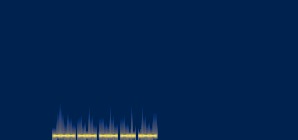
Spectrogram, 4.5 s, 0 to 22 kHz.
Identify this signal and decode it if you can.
Morse code, heard as a keyed tone, about 44 wpm, 700 Hz. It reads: OKKDW
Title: Code Groups - 5 Letter:Numbers - 45wpm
